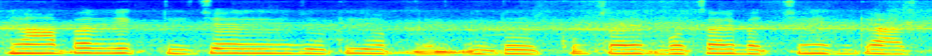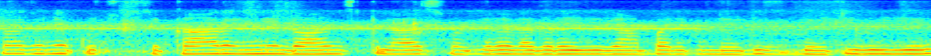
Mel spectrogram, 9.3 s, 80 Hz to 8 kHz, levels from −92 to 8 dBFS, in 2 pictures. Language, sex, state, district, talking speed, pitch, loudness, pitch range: Hindi, female, Uttarakhand, Uttarkashi, 220 wpm, 210 Hz, -18 LUFS, 195-225 Hz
